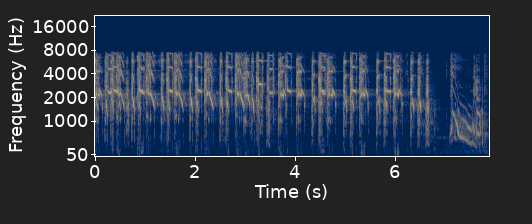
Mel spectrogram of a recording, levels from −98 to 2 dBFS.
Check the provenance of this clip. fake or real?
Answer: real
